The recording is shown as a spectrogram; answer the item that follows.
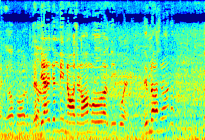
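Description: Voices talking inside a moving car, over the steady low rumble of engine and road noise in the cabin.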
